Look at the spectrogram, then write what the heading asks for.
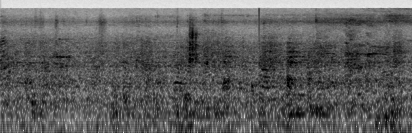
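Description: Freight train wagons running past close by on the next track: a steady rumble and rattle of steel wheels on rails, with a few sharp clacks.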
